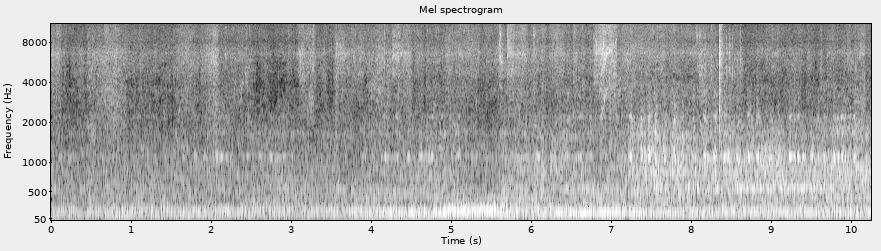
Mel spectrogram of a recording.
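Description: Running noise of a regional electric train heard inside the passenger car: a steady low hum and rumble that grows louder about four seconds in.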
